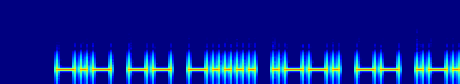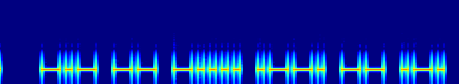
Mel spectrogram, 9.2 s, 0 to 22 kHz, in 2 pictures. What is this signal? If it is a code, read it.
Morse code, heard as a keyed tone, about 19 wpm, 700 Hz. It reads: KM6PMR KM6PMR
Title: USA Call Signs Repeated 2x 20wpm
